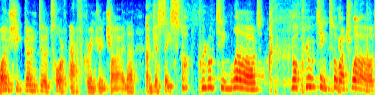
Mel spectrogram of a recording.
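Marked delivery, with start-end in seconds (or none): 3.4-7.5 very high, put-on non-native foreign English accent. Mocking Greta Thunberg in conversation, doing a Greta Thunberg accent impression. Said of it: "I'm I'm trying to do her accent".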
